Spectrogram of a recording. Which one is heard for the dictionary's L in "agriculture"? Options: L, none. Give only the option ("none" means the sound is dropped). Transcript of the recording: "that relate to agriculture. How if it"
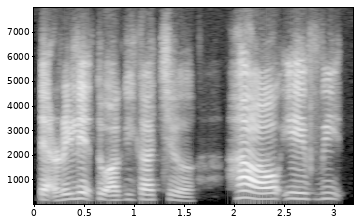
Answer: none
